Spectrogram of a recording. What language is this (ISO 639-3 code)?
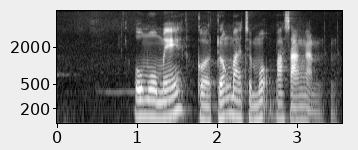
jav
